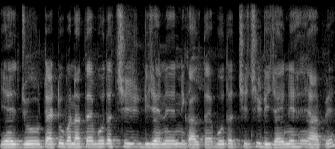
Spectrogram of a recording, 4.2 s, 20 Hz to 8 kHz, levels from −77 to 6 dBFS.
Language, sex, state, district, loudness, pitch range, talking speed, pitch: Hindi, male, Maharashtra, Gondia, -15 LUFS, 155-160 Hz, 240 wpm, 160 Hz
